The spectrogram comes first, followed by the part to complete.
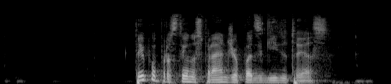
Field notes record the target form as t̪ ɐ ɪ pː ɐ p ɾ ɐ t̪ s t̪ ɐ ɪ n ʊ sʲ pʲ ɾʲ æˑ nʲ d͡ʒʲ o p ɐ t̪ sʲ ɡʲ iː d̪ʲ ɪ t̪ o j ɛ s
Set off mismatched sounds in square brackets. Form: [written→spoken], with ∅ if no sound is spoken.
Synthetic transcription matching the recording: t̪ ɐ ɪ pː ɐ p ɾ ɐ [t̪→∅] s t̪ ɐ ɪ n ʊ sʲ pʲ ɾʲ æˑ nʲ d͡ʒʲ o p ɐ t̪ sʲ ɡʲ iː d̪ʲ ɪ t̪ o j ɛ s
